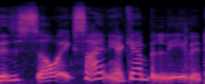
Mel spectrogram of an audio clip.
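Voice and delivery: acted, very high, gushing, over-the-top excitement. Telling Debbie about a guy on the boat, imitating his over-the-top excitement. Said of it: "And he was completely over the top".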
